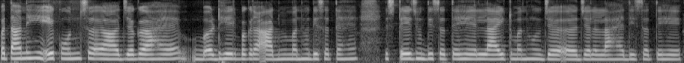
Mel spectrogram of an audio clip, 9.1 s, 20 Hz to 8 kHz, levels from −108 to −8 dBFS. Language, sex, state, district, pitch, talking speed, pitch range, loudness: Chhattisgarhi, female, Chhattisgarh, Jashpur, 225 Hz, 160 wpm, 215-235 Hz, -36 LUFS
